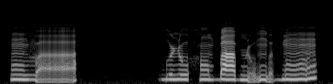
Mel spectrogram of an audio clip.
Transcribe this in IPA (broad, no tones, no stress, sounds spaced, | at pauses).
õ v a̰ | ɡʷ ɯ ɳ o h ɔ̃ ɓ a b ɳ o̰ ŋʷ ɛ̰ ɓ õ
